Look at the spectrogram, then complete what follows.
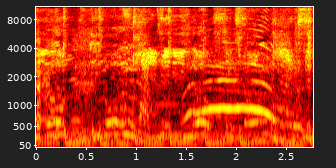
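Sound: crowd cheering at rally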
